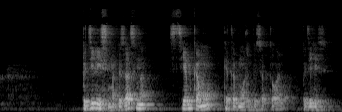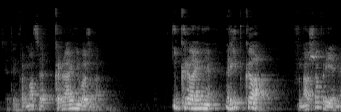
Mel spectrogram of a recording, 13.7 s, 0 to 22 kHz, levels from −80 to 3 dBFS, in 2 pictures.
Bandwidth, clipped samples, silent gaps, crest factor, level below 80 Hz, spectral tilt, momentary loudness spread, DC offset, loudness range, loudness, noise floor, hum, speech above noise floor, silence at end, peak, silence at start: 16 kHz; under 0.1%; none; 22 dB; -62 dBFS; -6.5 dB/octave; 17 LU; under 0.1%; 8 LU; -25 LUFS; -73 dBFS; none; 49 dB; 0 s; -4 dBFS; 1.65 s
